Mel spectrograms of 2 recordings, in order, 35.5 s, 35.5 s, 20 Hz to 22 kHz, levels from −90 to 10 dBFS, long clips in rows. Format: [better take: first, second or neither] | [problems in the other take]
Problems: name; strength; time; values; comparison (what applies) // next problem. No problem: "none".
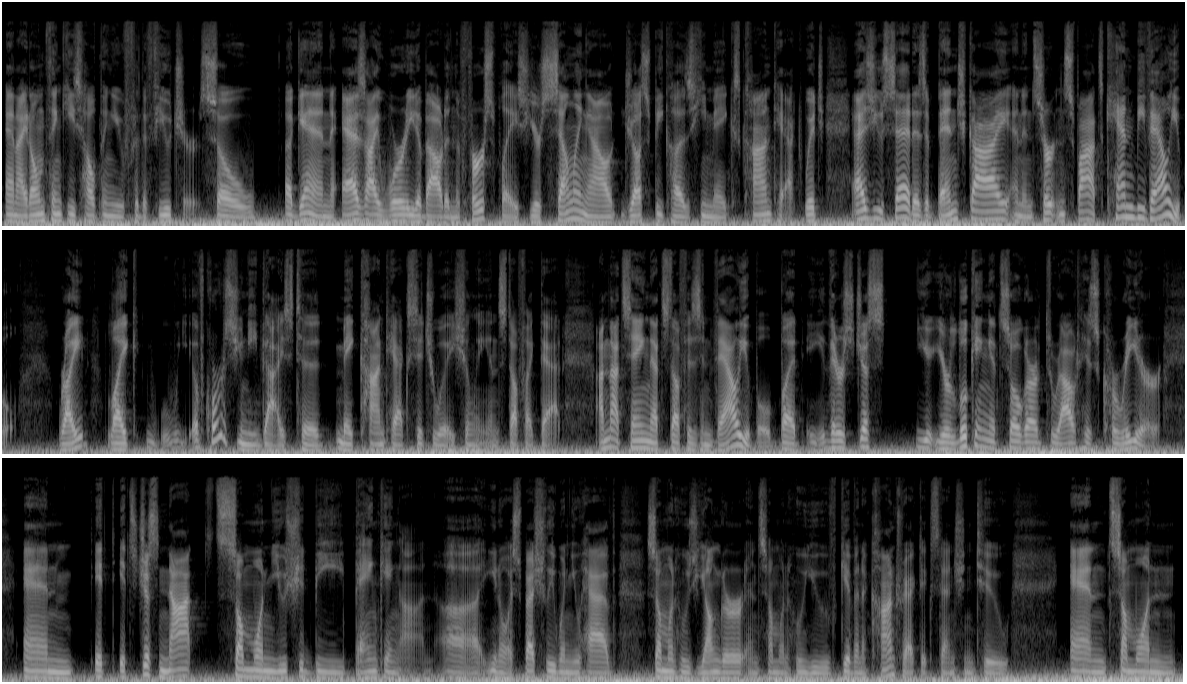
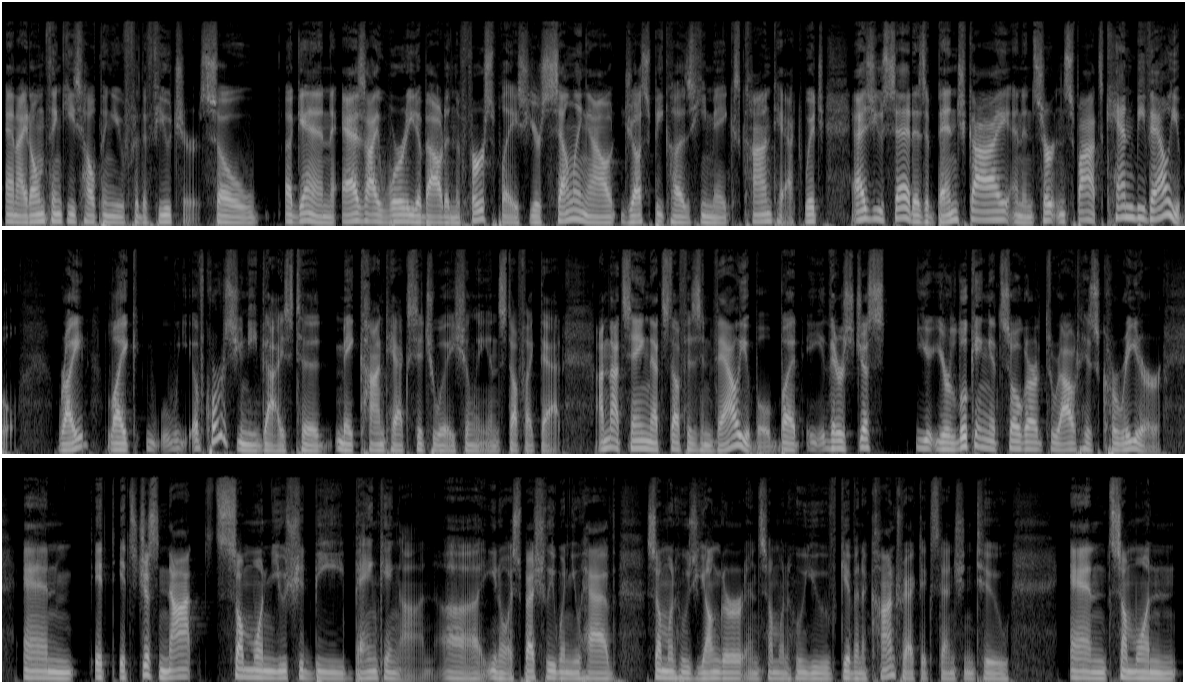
second | low rumble; faint; throughout; 25 dB below the speech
